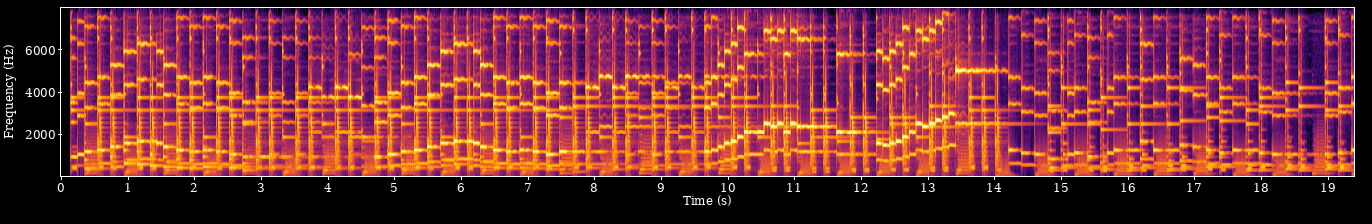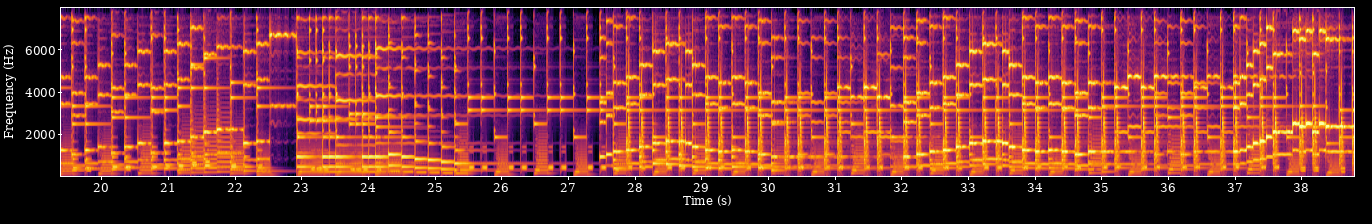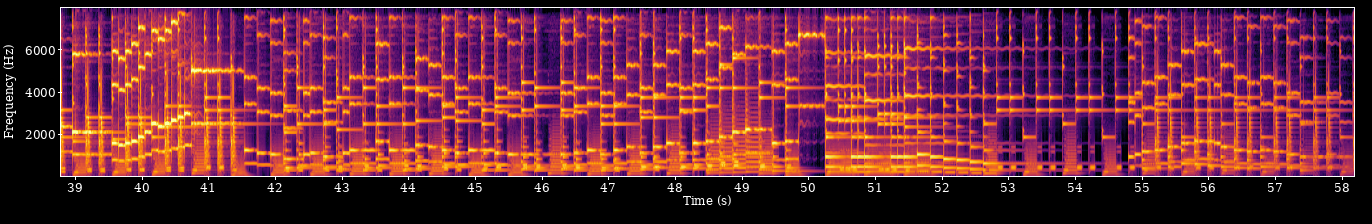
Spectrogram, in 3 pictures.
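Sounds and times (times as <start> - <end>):
waltz music: 0.2 - 58.1.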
